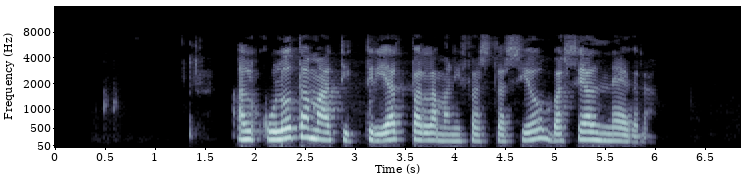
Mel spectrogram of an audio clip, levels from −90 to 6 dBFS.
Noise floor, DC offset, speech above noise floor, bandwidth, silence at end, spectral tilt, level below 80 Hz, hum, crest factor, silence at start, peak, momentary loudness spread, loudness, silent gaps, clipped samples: -83 dBFS; under 0.1%; 67 dB; 7.6 kHz; 0.95 s; -7 dB/octave; -60 dBFS; none; 16 dB; 1.85 s; -2 dBFS; 12 LU; -17 LUFS; none; under 0.1%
